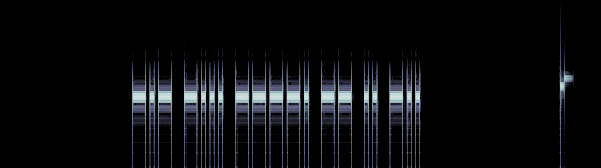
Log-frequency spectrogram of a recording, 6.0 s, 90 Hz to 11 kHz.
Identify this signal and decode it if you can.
Morse code, heard as a keyed tone, about 28 wpm, 700 Hz. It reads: KB9MID
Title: USA Call Signs Repeated 2x 28wpm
